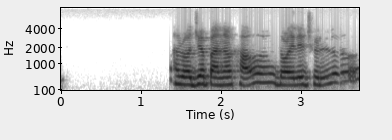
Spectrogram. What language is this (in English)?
Odia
